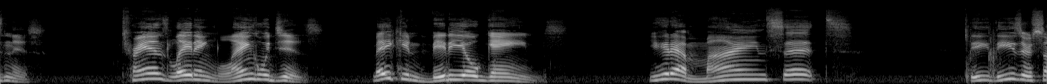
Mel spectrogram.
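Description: A speech recording with nothing technically wrong in it.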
